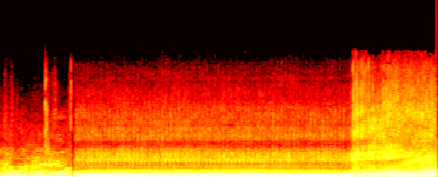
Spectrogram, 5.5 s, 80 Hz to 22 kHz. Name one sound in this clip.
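A turbocharged V8 drag car idles roughly at the start line.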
